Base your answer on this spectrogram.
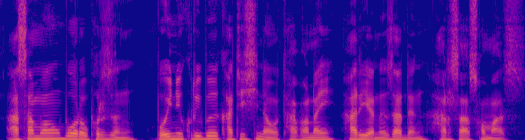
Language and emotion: Bodo, neutral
